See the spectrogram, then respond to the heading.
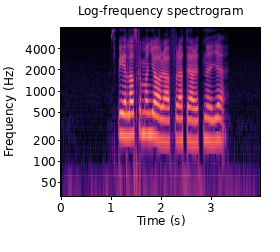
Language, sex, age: Swedish, female, 19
